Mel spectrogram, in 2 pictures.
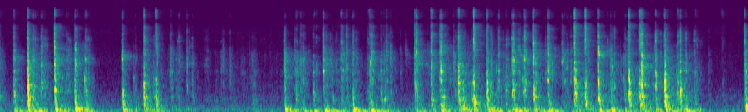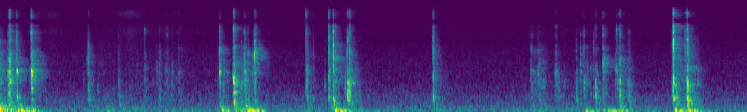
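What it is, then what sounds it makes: Plastic computer keyboard. Fingertips with short nails type on a hollow, black plastic ergonomic split keyboard resting on a plaid tablecloth. Quick, irregular bursts of clicky keystrokes with a low, thuddy body alternate with short pauses and a few isolated taps. Each click dies away almost at once.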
